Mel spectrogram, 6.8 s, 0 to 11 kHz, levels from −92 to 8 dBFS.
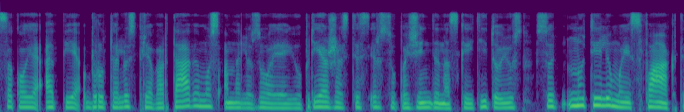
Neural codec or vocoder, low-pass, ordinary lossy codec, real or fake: codec, 16 kHz, 4 kbps, FunCodec, trained on Chinese and English, 50 frames a second; 7.2 kHz; AAC, 64 kbps; fake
